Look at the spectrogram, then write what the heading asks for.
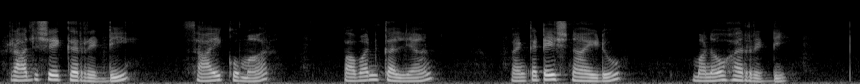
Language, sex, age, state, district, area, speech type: Telugu, female, 60+, Andhra Pradesh, Chittoor, rural, spontaneous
